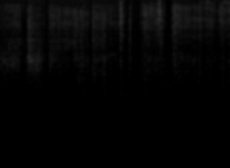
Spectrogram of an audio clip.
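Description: Near silence, with very faint snips of scissors cutting through folded paper.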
